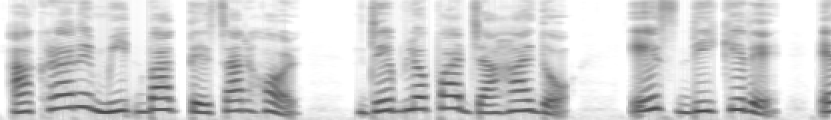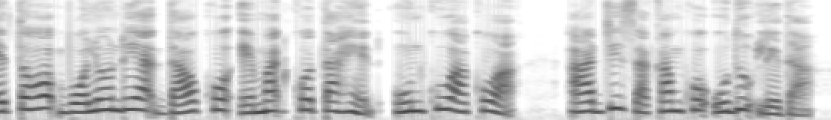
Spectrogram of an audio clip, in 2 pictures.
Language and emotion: Santali, neutral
